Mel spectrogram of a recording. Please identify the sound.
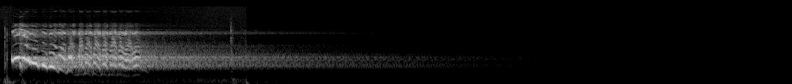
Weird laugh
recording with my PRO-TECH mic.
progrem cubase 5.2.
Childhood Toy
When you shake it
He makes evil laugh for my opinion :-)
A lot reverb,hige pass filter.
fictitious, FX, noise, sound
